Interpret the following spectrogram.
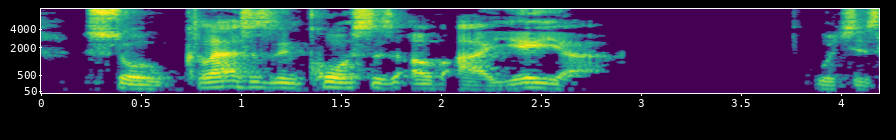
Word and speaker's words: A.A.A.Y.A.: So classes and courses of A.A.A.Y.A, which is how it's pronounced, I didn't even know it had a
